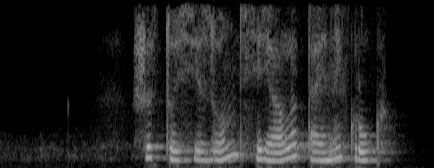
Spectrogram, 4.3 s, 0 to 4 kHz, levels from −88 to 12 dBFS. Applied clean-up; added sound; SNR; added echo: neural mask model Resemble Enhance denoiser.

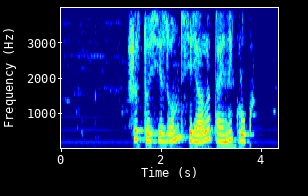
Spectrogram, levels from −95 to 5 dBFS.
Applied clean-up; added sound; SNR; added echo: classical method spectral subtraction.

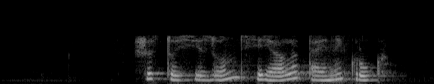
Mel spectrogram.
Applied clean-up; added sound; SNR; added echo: neural separator model SepFormer DNS4.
